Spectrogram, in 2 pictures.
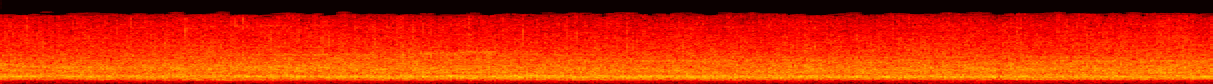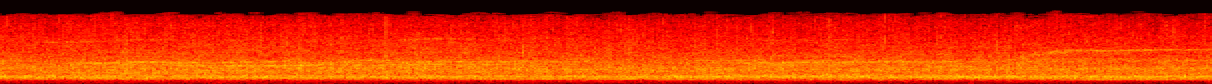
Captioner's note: cheers and applause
